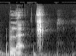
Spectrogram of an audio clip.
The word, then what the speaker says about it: 6LACK: Okay, so my hookup this week is an album by Black. That's spelled 6LACK. – Is he dyslexic? No, I'm joking. – I actually never knew it was Black. I've seen it before. I keep saying 6LACK.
